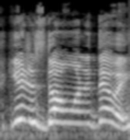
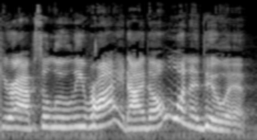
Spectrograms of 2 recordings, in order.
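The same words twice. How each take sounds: First: Quick, high-pitched accusation; imitated irate customer. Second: Said in the usual way. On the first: Clerk mimics customer accusing the manager, irate. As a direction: accuse in a mock-outraged rush. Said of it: "Mainly her just screaming".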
